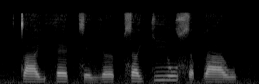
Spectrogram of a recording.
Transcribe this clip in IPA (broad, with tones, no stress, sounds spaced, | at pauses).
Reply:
t̪ aː˧ j h ɛː˧ k̚ s e˨ j l œː˧ p̚ s ɐ˧ j k iː˥ w s ɐ˨˥ p̚ l aː˧ w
